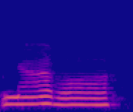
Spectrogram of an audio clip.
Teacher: یہاں ہم رکیں گے تو دو زبر کی جگہ ہم ایک زبر پڑھیں گے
